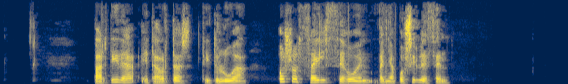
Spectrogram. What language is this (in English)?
Basque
